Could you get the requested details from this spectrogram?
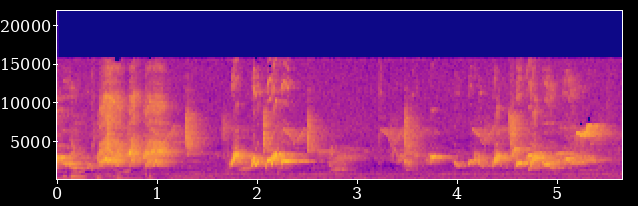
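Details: Lure red-whiskered bulbul at a trap along power lines, 27 January 2019; quick chattering warbles and slurred whistled phrases, a brief low voice at the very start.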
